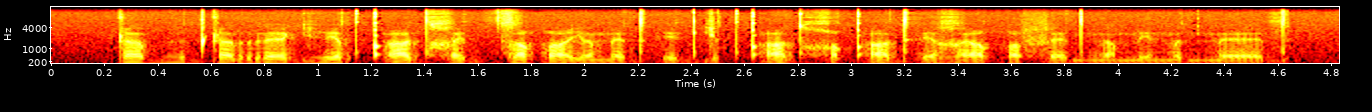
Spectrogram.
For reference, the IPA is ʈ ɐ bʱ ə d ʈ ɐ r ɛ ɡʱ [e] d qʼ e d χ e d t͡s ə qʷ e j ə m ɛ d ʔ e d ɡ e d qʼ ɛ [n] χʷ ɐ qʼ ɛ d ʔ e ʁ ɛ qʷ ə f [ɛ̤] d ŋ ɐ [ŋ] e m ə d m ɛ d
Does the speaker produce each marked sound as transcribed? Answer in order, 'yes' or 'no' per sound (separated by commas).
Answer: yes, no, no, no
